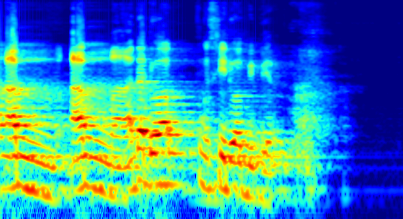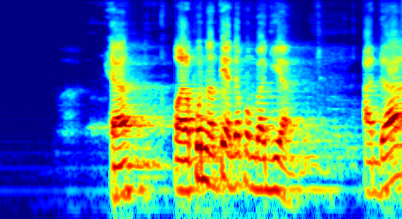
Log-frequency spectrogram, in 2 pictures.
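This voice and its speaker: A man's voice: a little high, a little mellow. A man with an Indonesian accent teaching Quran pronunciation in a prayer room, patiently demonstrating letter sounds over and over. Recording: echoey hall, mic at a distance.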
